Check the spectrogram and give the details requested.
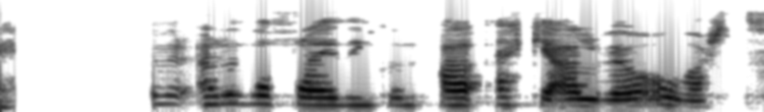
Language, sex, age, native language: Icelandic, female, 30-39, Icelandic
